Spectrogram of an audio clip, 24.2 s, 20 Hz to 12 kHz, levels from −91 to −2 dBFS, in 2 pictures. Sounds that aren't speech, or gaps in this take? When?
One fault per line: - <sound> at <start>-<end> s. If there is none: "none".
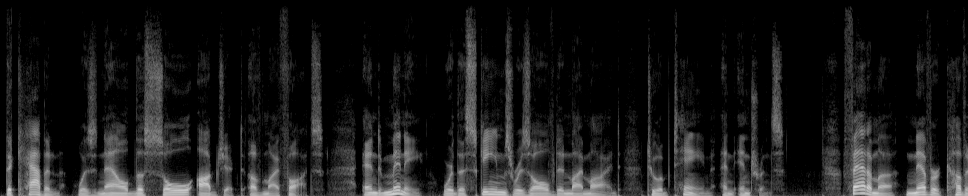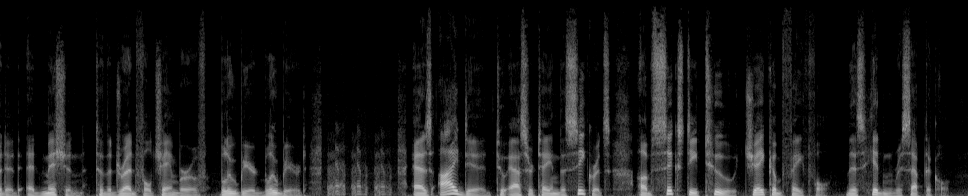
- laugh at 16.2-17.0 s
